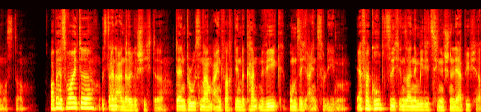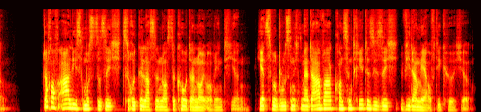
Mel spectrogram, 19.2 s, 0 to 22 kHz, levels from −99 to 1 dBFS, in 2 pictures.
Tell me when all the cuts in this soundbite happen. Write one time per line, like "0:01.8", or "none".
none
